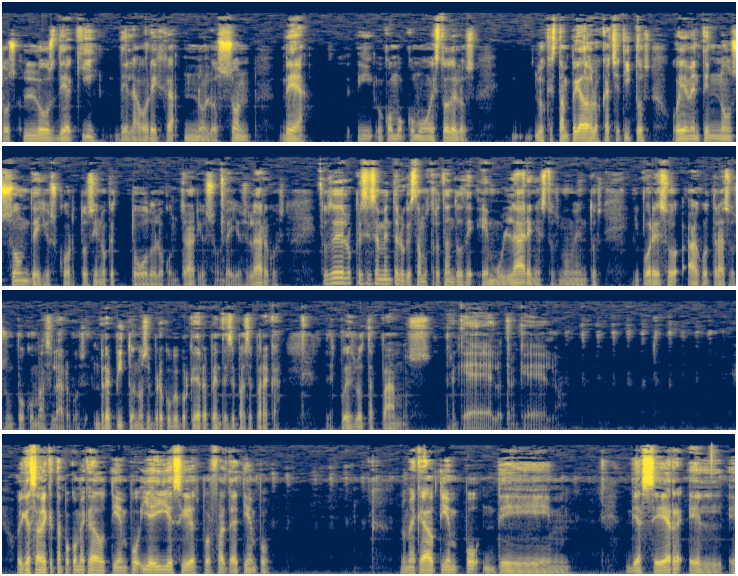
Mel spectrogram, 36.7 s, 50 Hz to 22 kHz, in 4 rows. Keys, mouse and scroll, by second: 9.1 shift+middle click, 9.8-13.2 drag, 13.4 shift+middle click, 14.1 shift+click, 15.5 click, 16.4-21.1 drag, 21.2 click, 22.4 middle click, 23.2-29.4 drag, 30.4-32.8 drag, 32.9-36.6 drag.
